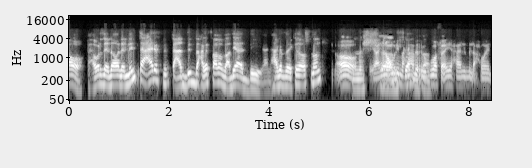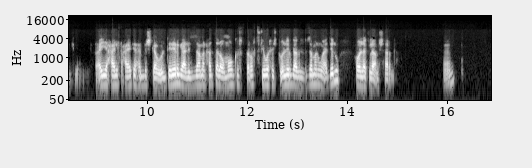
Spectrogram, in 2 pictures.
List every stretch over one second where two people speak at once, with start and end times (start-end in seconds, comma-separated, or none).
5.7-7.2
